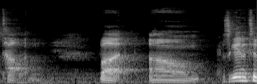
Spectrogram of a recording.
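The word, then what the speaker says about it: Ptolemies: the pamies or the Talam I always say pamy but it's it's actually pronounced tmy but um let's get into the tommies and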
